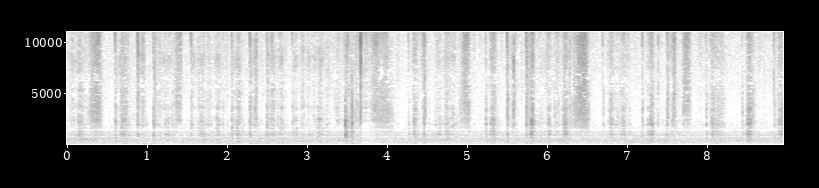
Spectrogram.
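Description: A black ballpoint pen writes on a white paper sheet resting on a wooden desk. Soft, continuous scratching of the pen across the paper is heard, with frequent brief strokes and small taps over a low, steady background hum.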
